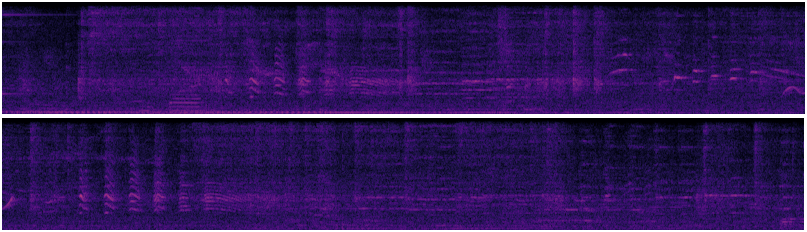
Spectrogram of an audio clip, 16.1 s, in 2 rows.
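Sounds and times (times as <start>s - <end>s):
small birds chirping: 0.0s - 12.3s
faint background music: 0.0s - 16.0s.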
